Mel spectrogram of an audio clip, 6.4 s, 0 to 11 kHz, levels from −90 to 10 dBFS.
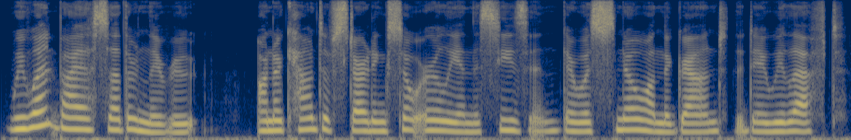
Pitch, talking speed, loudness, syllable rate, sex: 235 Hz, 235 wpm, -17 LUFS, 5.7 syllables/s, female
